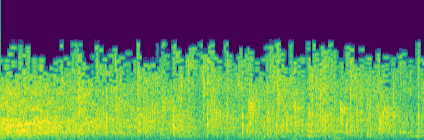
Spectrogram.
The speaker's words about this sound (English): And if this audience clapped much longer at Derek Nimmo's cracks against me, I'll turn the whole lot out.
